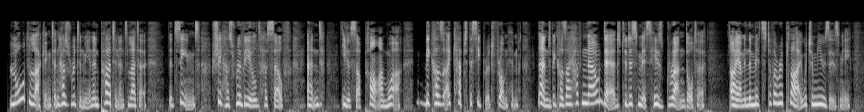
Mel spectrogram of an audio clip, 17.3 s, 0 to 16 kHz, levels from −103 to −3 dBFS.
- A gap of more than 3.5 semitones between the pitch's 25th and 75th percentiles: Yes, average, 4.3 semitones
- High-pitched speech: Yes, high, 245 Hz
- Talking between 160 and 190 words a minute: Yes, average, 165 wpm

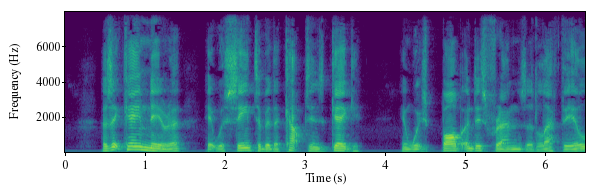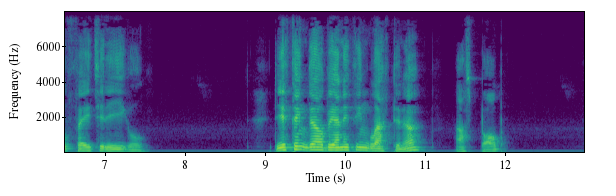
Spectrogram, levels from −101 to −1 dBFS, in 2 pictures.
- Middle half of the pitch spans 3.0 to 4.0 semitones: No, average, 5.2 semitones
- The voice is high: No, low, 105 Hz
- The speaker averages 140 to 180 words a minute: Yes, average, 160 wpm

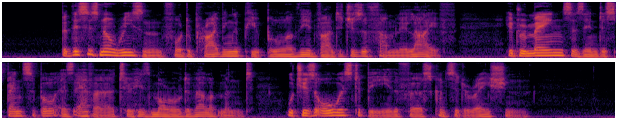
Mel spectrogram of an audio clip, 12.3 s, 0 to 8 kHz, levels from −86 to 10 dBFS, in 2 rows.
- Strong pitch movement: Yes, wide, 5.9 semitones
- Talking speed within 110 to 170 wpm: Yes, average, 160 wpm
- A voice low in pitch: Yes, low, 100 Hz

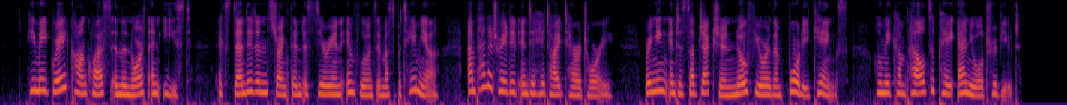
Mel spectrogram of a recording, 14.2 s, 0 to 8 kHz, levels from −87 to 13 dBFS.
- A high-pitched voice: Yes, high, 235 Hz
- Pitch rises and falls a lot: No, average, 3.7 semitones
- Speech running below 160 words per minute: Yes, average, 150 wpm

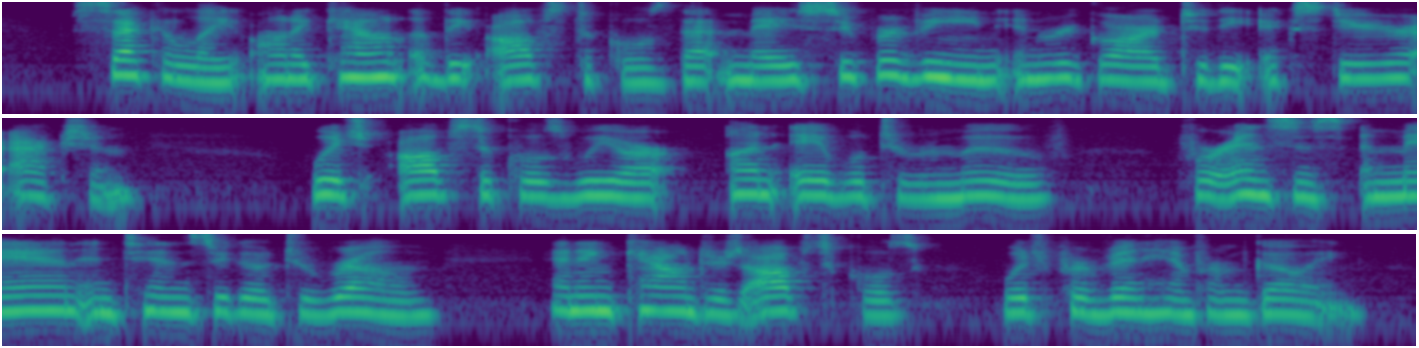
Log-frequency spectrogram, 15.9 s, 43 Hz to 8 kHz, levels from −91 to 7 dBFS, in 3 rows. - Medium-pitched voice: No, high, 210 Hz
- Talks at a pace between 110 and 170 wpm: Yes, average, 145 wpm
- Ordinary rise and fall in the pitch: No, narrow, 2.2 semitones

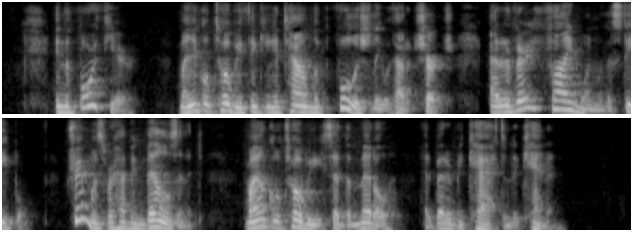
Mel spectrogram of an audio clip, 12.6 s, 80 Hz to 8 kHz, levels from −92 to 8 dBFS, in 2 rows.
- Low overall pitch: No, medium, 145 Hz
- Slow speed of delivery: No, average, 190 wpm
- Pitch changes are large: Yes, wide, 5.7 semitones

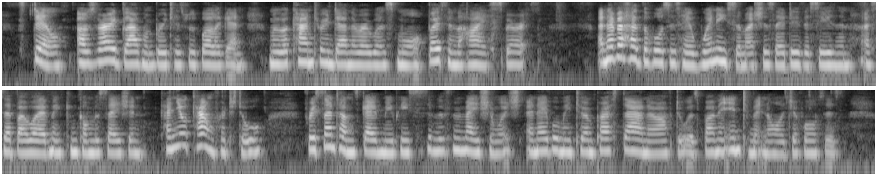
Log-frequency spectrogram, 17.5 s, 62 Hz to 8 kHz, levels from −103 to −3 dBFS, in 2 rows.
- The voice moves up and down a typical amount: No, narrow, 1.9 semitones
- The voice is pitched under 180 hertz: No, high, 220 Hz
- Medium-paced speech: No, fast, 250 wpm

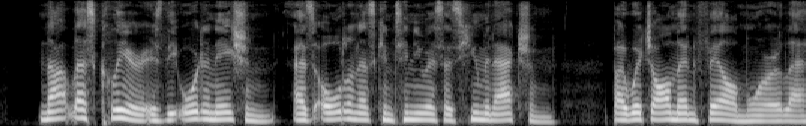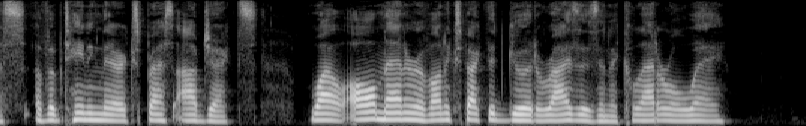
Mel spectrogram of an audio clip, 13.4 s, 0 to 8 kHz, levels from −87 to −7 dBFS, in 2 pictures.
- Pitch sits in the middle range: Yes, medium, 145 Hz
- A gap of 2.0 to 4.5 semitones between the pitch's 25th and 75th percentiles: Yes, average, 3.0 semitones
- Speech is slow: No, average, 165 wpm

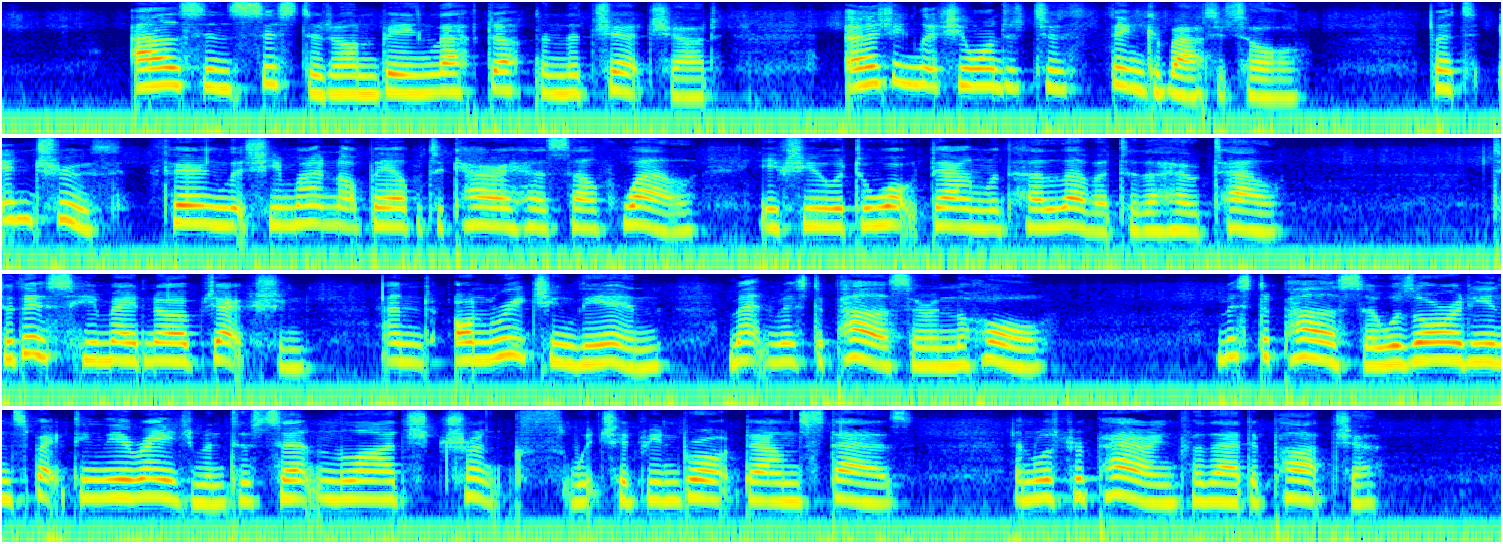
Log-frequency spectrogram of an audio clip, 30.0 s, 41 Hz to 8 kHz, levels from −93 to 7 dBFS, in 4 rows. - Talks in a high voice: Yes, high, 240 Hz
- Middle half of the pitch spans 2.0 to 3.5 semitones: Yes, average, 3.1 semitones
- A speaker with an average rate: Yes, average, 170 wpm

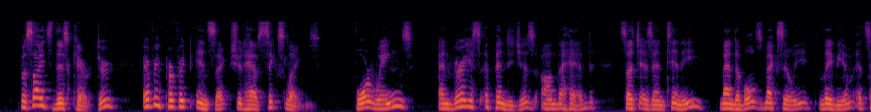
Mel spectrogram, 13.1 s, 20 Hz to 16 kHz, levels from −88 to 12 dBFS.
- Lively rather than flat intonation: No, average, 4.7 semitones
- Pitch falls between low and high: Yes, medium, 155 Hz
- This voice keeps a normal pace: No, slow, 115 wpm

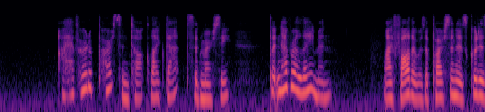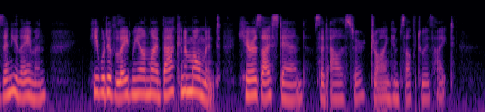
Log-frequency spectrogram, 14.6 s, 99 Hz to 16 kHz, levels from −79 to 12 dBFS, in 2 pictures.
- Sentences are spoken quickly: No, average, 190 wpm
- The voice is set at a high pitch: Yes, high, 205 Hz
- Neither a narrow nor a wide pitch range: Yes, average, 3.7 semitones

